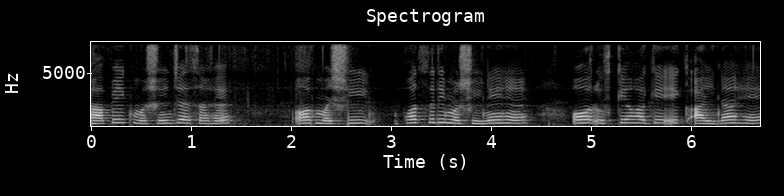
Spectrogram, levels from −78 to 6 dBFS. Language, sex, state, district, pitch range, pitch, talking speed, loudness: Hindi, female, Rajasthan, Churu, 265-310 Hz, 285 Hz, 160 wpm, -21 LUFS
